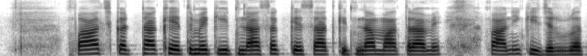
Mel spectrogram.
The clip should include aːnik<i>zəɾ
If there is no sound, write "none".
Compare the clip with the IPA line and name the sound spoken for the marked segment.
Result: i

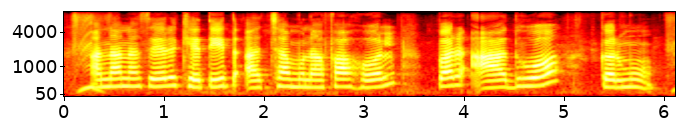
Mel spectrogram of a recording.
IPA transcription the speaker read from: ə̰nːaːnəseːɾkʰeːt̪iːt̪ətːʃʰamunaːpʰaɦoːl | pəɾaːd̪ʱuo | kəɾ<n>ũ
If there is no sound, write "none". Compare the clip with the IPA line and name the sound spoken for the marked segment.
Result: m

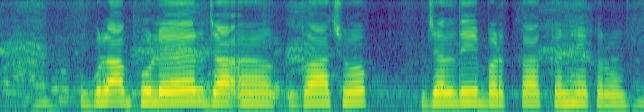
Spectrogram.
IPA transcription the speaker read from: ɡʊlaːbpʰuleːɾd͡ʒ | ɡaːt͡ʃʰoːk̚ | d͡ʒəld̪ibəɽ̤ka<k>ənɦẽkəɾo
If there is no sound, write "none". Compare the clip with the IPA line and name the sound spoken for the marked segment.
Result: k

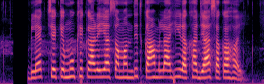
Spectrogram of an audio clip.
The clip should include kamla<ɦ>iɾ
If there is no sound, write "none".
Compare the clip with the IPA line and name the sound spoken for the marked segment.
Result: ɦ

